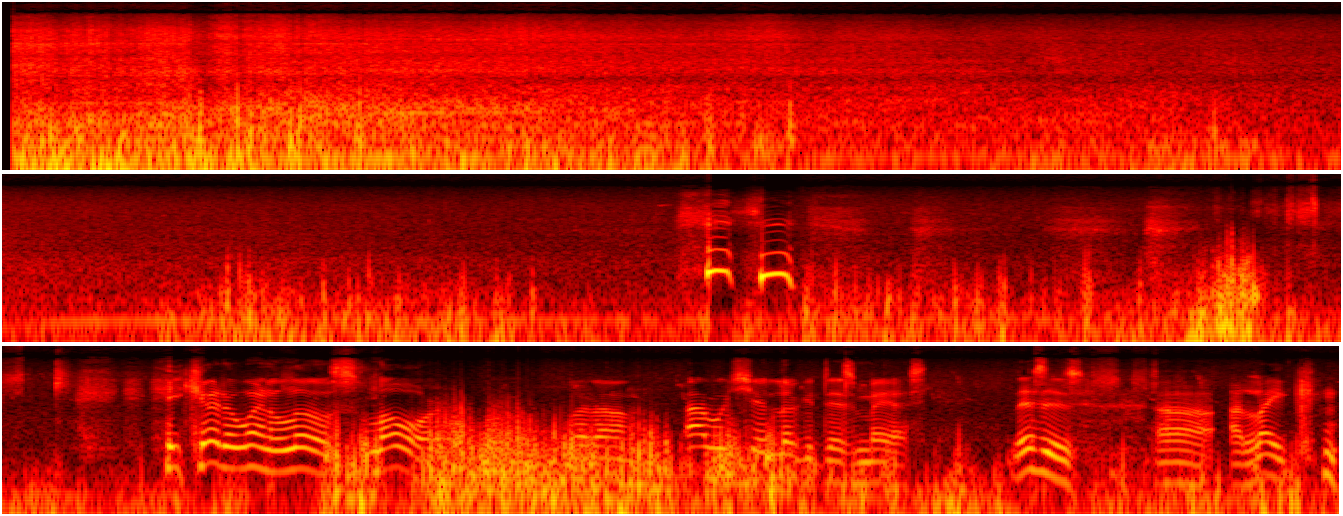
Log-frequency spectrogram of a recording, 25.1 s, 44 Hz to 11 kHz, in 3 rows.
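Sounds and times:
distant rushing water: 0:00.1 - 0:16.1
truck passing by: 0:00.1 - 0:16.1.

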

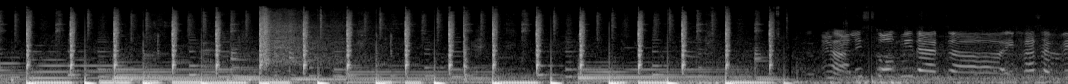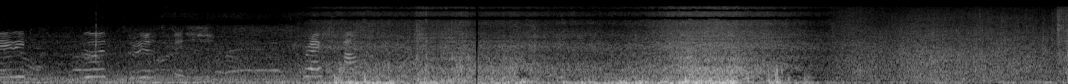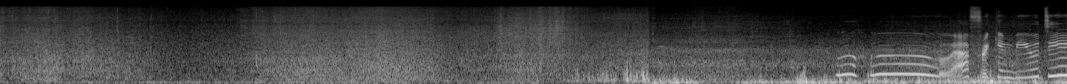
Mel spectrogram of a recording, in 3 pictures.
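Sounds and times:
wind gusting on microphone: 0:07.9 - 0:09.6, 0:13.4 - 0:19.3, 0:23.1 - 0:32.0
small waves washing on beach: 0:13.5 - 0:29.8.

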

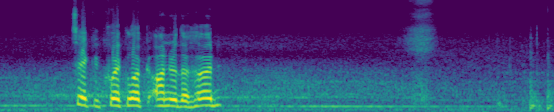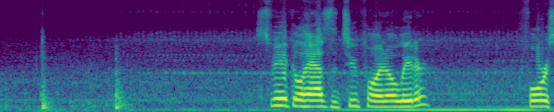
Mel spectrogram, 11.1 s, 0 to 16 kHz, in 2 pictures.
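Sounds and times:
car engine idling hum: 0:00.0 - 0:11.0
car hood latch clicks and knocks: 0:04.9 - 0:07.0.

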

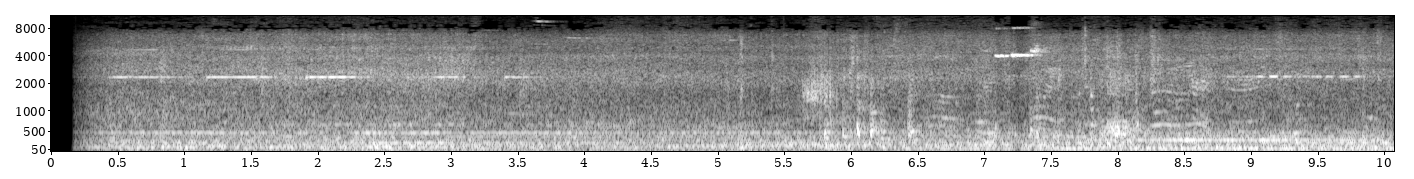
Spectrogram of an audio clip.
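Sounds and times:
diesel engine idling: 0:00.2 - 0:10.0
electronic warning beeps: 0:00.4 - 0:03.8, 0:08.8 - 0:10.0.

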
